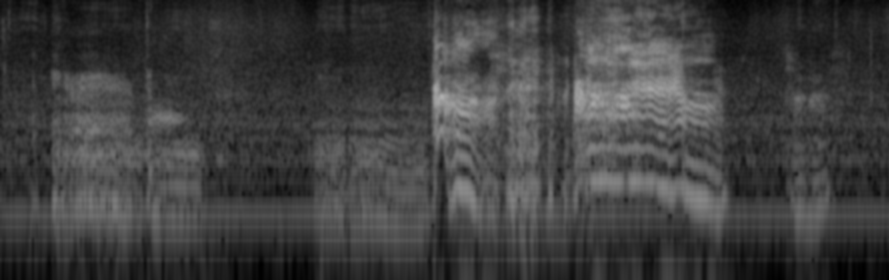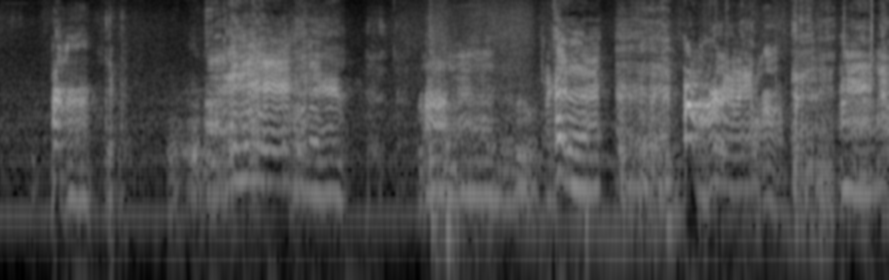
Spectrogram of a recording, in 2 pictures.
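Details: A female Italian greyhound, upset at being taken out of her bed, grumbles and growls in rising, complaining bursts over a low hum.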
